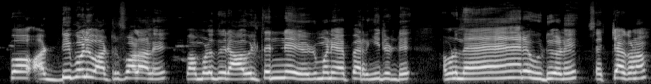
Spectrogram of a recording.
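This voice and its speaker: High-pitched Kerala woman vlogger mixing in English. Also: fairly even intonation, a little fast. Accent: Kerala Malayali. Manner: Malayalam mixed with English words; repeats enthusiastic filler phrases, addressing viewers. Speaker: travel vlogger. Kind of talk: casual vlog chat to viewers.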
